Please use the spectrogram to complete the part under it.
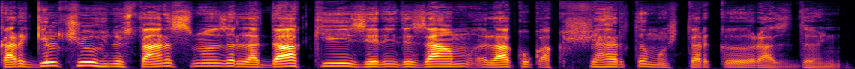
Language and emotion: Kashmiri, neutral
